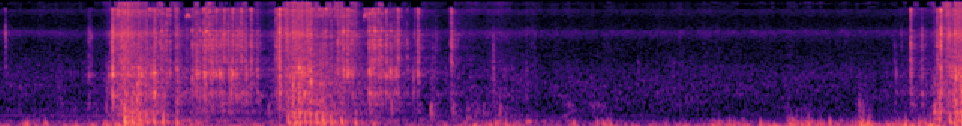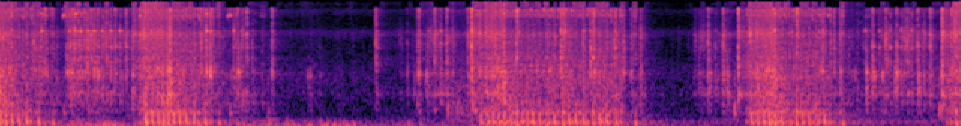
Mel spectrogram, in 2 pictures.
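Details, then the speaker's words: Small two-stroke engine of a sprayer, carburetor high-speed (main jet) screw adjusted: repeated sharp revs to strong clean top speed without stumbling; mixture right, not so lean it overheats while spraying. "menurut saya ini di RPM atasnya itu sudah cukup ya teman-teman Jadi enggak usah terlalu teriak"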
